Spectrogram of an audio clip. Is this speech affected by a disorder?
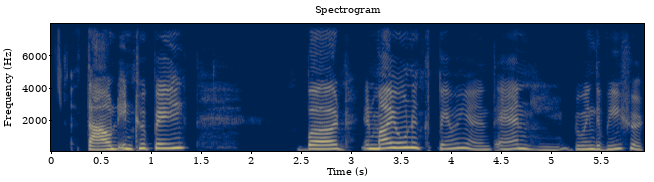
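Yes: hearing loss; hearing aid user, same audiologist firm for 25 years.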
